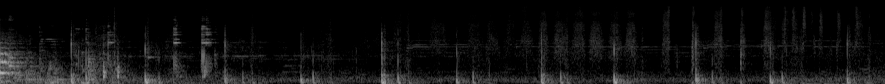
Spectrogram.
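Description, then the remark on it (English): An elderly bartender wipes a wooden bar counter with a cloth in a large saloon in the daytime, in soft, scrubbing strokes, mixed with footsteps and occasional light clinks of glassware. “He slowly walks up to the counter, where the elderly bartender is wiping the counter.”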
